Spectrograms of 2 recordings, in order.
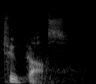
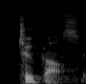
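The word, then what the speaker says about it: ptochos: He used tukos. Tukos. It's spelled P-T, and the P is silent. O-C-H-O-S. Tukos, all right?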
